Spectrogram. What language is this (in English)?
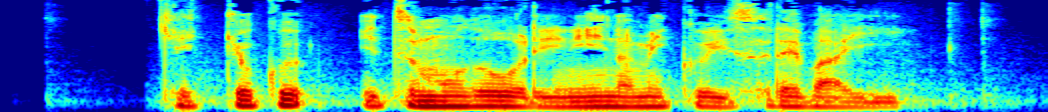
Japanese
